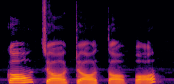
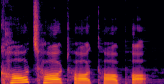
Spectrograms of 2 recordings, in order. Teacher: মানে যখন আপনি উচ্চারণ করছেন তখন মুখ থেকে বাতাসের পরিমাণ কম বের হচ্ছে। আর মহাপ্রাণ ধ্বনিগুলোর ক্ষেত্রে মুখ থেকে বের হওয়া বাতাসের পরিমাণ বেশি থাকছে।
